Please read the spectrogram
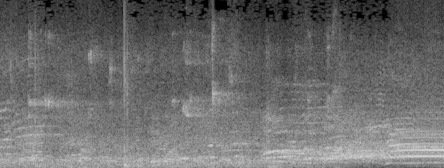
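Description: A basketball being dribbled on a hardwood gym floor under steady crowd noise from the stands, with short sharp sounds from play on the court. The crowd's shouting swells near the end.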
